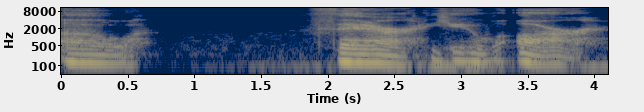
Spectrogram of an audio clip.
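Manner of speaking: slow, unnatural possessed voice, not his own. Voicing a possessed character grinning unnaturally: voice that is not Luke's. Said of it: "in a voice that is not Luke's".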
